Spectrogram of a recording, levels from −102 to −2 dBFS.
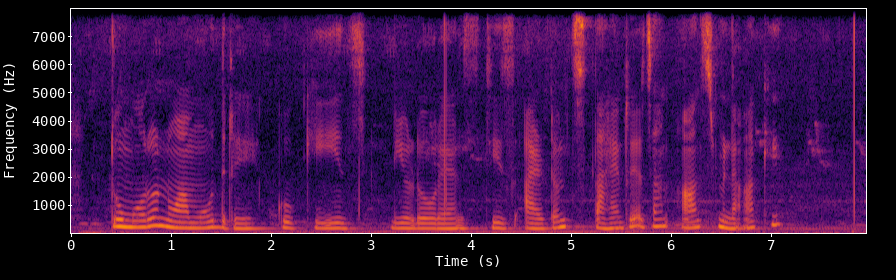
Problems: none marked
